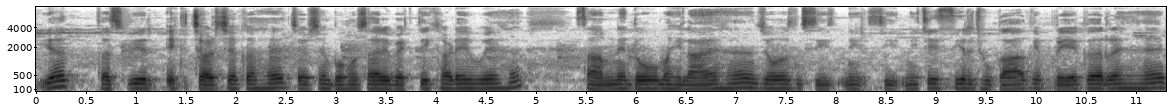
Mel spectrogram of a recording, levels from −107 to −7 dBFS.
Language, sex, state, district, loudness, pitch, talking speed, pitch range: Hindi, male, Chhattisgarh, Bilaspur, -25 LUFS, 115 Hz, 145 wpm, 105-120 Hz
